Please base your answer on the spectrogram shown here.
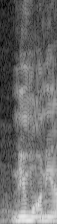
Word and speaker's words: निमोनिया: spelling आ जाती है P silent होता है यहां पर निमोनिया की स्पेलिंग में क्या आता है अी प आता है इसको पी निमोनिया नहीं बोलेंगे क्या बोलेंगे अी निमोनिया बोलेंगे बताओ बीमारी का नाम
